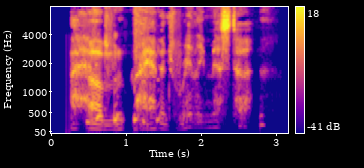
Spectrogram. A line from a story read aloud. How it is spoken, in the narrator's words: he whispers to Haas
